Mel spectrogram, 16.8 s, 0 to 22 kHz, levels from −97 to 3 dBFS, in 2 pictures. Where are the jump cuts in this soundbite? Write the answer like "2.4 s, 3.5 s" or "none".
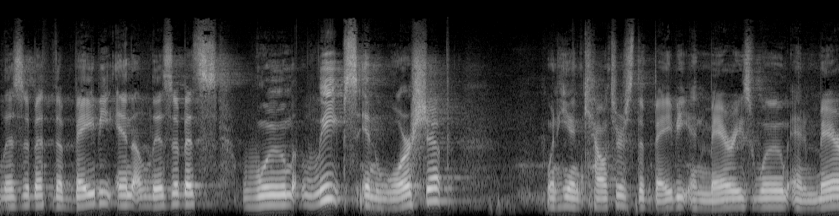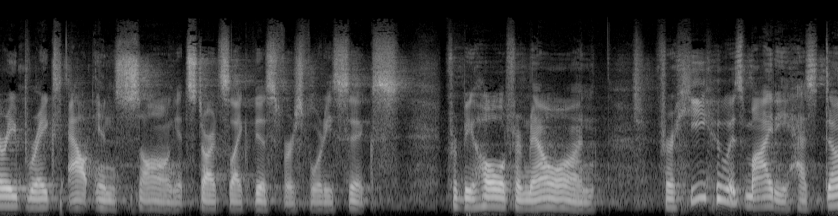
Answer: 12.7 s, 14.7 s

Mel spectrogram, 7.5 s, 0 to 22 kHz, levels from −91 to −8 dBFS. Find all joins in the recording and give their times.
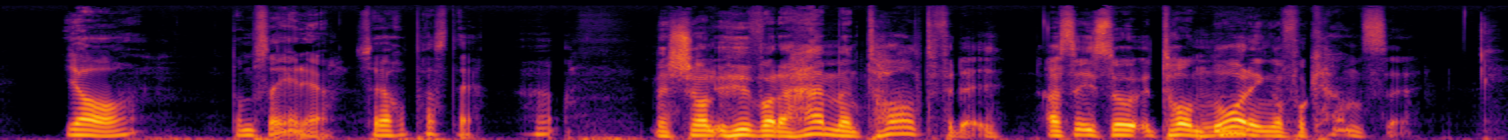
3.6 s

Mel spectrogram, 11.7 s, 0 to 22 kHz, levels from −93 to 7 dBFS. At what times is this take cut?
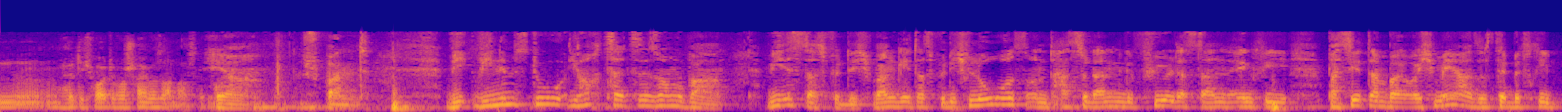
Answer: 4.2 s

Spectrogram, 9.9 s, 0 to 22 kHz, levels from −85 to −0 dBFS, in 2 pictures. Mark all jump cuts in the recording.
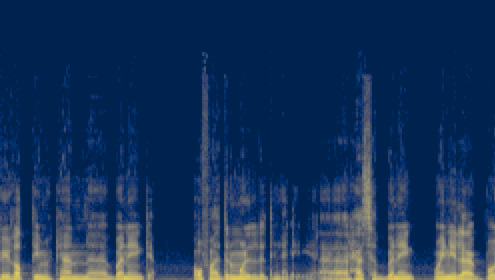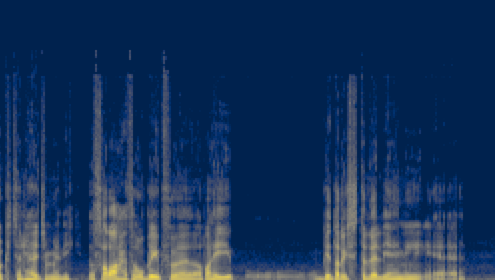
4.1 s

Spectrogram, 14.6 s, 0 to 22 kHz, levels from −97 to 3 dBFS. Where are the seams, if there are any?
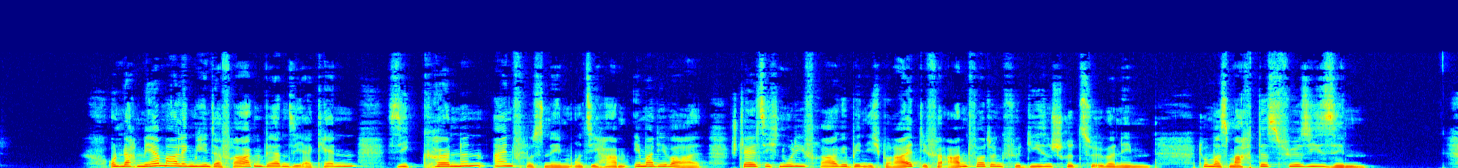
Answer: none

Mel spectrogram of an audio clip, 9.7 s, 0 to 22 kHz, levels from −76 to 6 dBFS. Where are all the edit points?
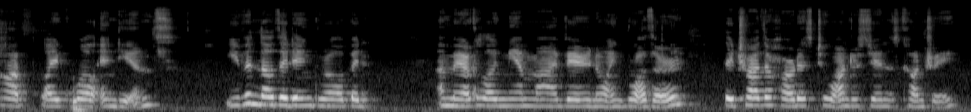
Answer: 2.0 s

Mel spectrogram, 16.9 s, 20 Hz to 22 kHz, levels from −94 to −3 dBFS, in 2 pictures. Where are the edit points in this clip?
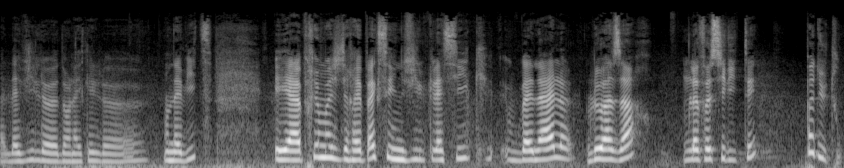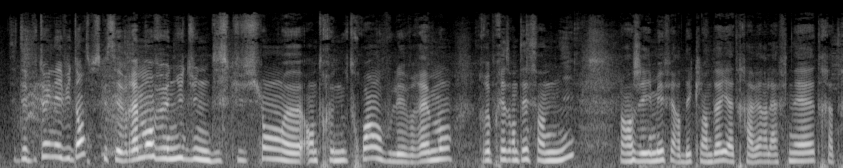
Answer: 5.8 s

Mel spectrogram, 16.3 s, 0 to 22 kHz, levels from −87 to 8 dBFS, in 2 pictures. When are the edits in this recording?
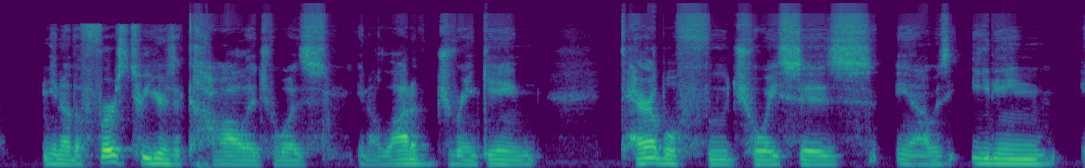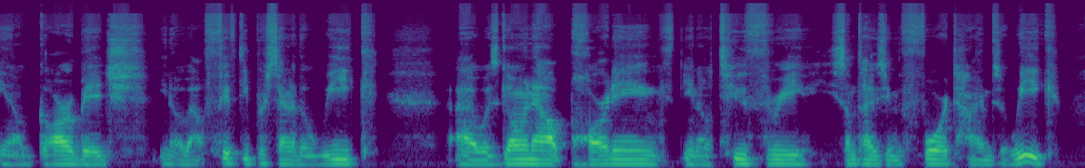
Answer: none

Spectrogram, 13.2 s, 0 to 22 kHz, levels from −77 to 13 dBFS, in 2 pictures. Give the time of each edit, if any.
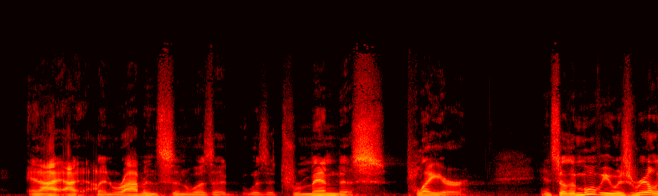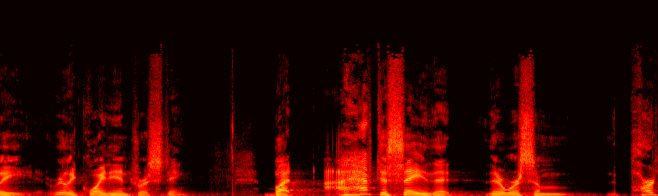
1.0 s

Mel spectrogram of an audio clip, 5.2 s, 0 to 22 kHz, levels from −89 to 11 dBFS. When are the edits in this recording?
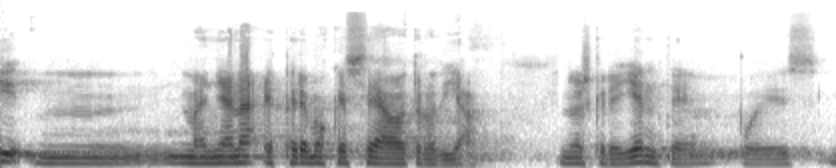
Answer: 3.5 s

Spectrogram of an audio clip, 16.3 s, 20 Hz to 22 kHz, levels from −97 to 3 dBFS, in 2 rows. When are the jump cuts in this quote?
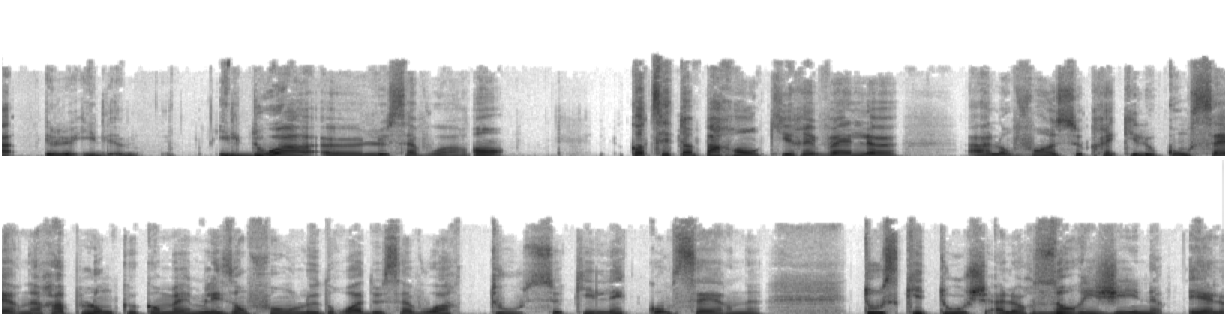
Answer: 3.1 s, 6.4 s

